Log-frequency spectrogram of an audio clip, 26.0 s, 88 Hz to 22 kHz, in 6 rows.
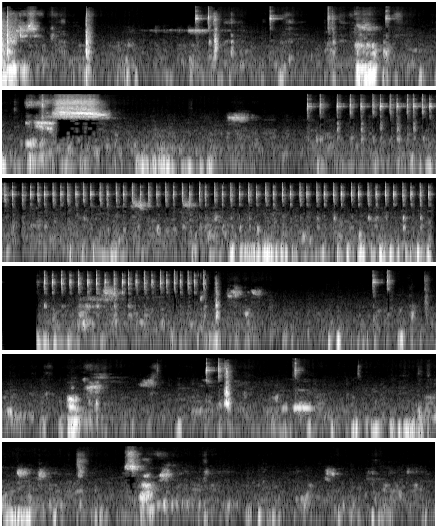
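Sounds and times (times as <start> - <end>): rapid small clicks: 2.0 - 4.0, 7.4 - 15.2, 16.7 - 17.0, 19.4 - 19.7.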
